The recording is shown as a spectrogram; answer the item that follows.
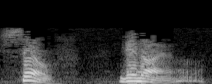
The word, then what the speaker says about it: self-denial: Time and again, the Savior in the Gospel tells us that we are as good followers of Himself as we practice self-denial, with a stress on the first part of that expression, self-denial.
